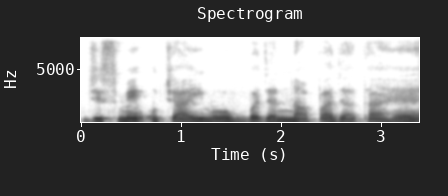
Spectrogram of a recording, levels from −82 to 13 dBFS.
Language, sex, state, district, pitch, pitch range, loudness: Hindi, female, Maharashtra, Washim, 200 Hz, 190-210 Hz, -14 LUFS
